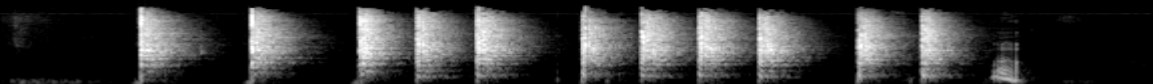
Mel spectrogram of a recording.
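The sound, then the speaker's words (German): A cardboard hand clapper (Klatschpappe, called Happy Clap in English), brought back from a youth football tournament, is clapped about eleven times in quick, slightly uneven bursts, each a sharp, bright snap that decays fast, with a softer, duller final clap. “Um eine Klatschpappe.”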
